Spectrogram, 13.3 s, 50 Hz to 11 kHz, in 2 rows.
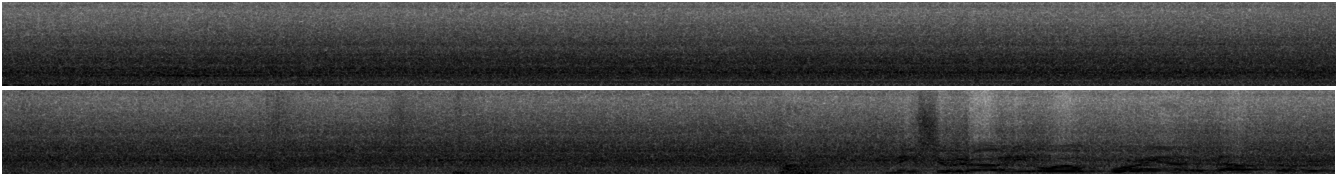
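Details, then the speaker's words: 1997 Honda Civic D16Y8 four-cylinder idling smoothly right after valve lash adjustment; no ticking from the valve cover, valves quiet and engine healthy. "let's see how quiet it is with the exhaust and we're going to see how the valve lashes hopefully it's [Music] better sounds good I don't hear any noise"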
